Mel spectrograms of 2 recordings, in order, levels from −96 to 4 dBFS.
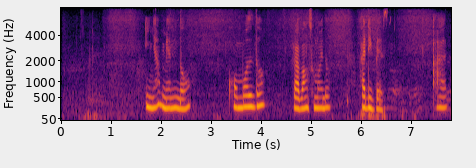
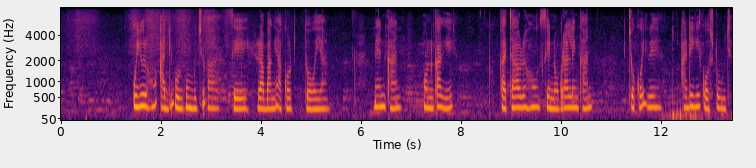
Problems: constant background noise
